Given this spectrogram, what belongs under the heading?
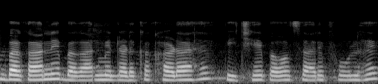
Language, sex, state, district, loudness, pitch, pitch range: Hindi, female, Haryana, Rohtak, -18 LUFS, 210 Hz, 205-220 Hz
